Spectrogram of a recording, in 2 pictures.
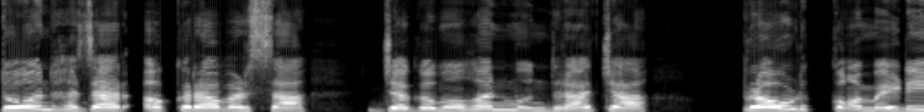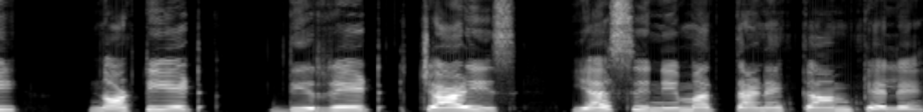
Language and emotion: Goan Konkani, neutral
